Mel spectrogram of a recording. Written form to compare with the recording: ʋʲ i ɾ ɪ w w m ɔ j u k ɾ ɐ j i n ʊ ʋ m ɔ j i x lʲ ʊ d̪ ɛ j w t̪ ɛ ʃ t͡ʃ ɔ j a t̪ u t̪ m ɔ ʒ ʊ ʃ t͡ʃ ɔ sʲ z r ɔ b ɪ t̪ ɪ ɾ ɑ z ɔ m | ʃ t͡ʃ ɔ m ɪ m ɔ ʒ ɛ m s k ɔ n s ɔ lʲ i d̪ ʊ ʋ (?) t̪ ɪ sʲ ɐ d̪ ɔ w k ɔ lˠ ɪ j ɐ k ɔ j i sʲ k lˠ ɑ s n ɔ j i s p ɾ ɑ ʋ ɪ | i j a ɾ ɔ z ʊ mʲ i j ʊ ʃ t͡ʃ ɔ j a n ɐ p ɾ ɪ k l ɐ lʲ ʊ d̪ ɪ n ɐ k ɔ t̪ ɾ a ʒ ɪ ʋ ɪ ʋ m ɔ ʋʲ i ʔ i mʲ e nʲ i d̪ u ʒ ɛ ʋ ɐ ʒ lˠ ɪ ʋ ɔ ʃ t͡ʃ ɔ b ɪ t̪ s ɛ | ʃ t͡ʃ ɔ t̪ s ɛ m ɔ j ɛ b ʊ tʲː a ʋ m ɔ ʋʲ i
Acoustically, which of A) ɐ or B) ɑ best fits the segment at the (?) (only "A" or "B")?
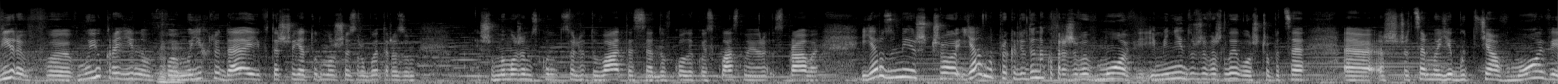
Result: B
